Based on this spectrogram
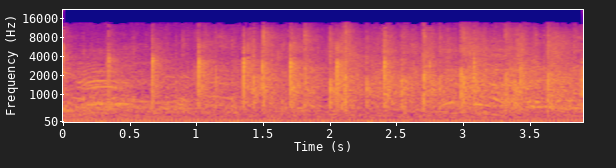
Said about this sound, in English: That's that old sugar fast clap.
